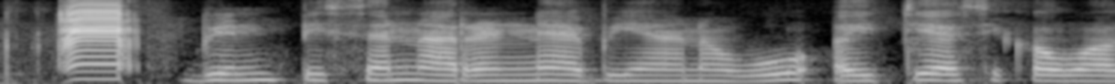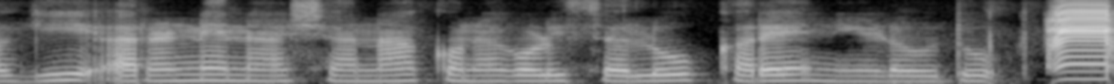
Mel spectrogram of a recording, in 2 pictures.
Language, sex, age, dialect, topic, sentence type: Kannada, female, 18-24, Central, agriculture, statement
